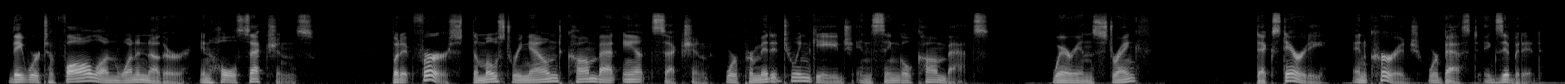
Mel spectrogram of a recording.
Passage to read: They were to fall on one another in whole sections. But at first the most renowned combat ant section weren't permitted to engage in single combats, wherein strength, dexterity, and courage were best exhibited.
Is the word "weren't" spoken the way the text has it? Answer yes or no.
no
